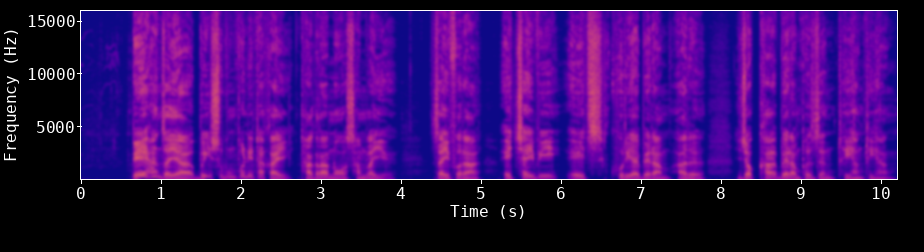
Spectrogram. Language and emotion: Bodo, neutral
